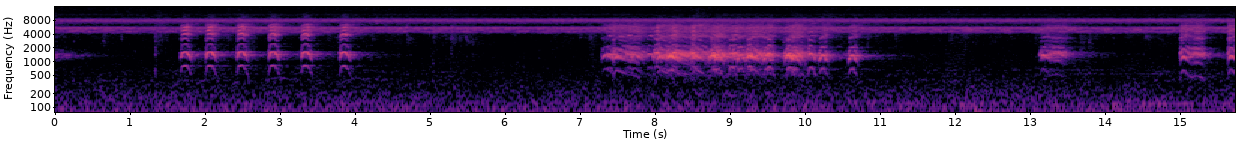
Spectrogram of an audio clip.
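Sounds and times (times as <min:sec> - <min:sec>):
several crows cawing in a field: 0:01.7 - 0:04.0, 0:07.3 - 0:10.9, 0:13.1 - 0:13.8, 0:15.0 - 0:15.7.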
